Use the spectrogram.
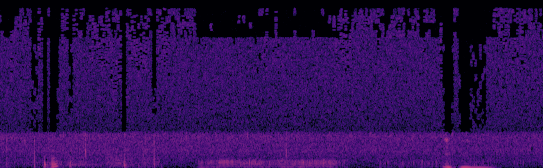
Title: Snoring panda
